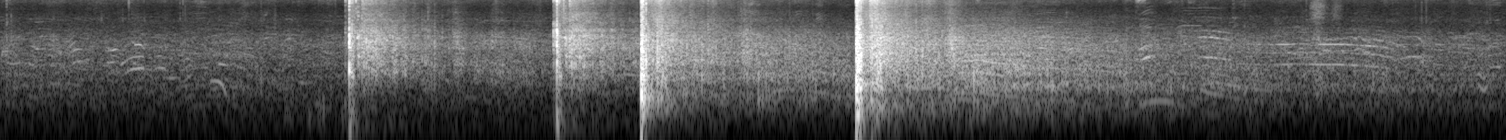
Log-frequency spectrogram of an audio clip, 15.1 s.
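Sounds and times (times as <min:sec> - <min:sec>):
firework shells bursting: 0:03.4 - 0:12.6.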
